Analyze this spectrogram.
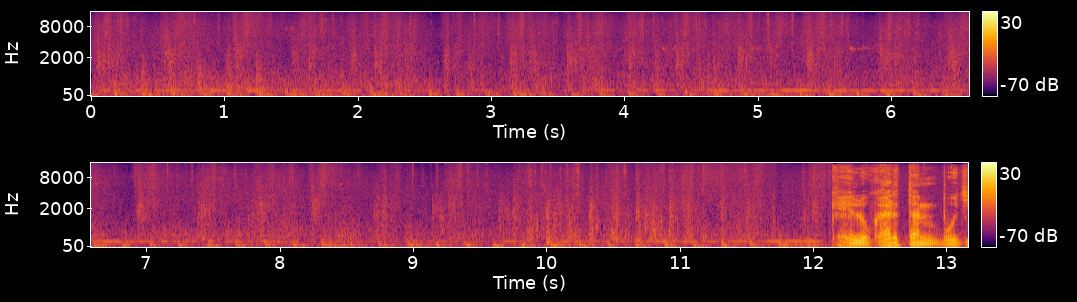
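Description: Footsteps crunch on dry grass and sand.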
